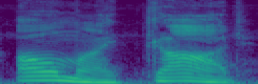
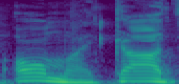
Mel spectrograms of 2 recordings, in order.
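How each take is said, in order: First: Slow, choked-up awe; emotional. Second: Said in the usual way. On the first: Real, not acted. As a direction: overcome with feeling, drawn out. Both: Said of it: "you're making me getting emotional now".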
